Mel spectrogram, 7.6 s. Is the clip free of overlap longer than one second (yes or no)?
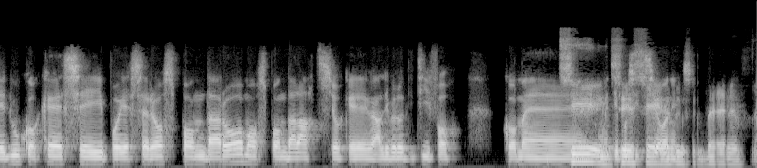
no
